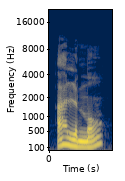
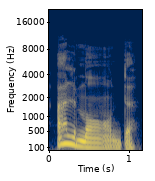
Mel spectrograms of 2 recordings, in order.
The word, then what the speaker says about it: allemande: L'Allemagne, allemand, allemande. Okay, same thing here. Okay, you don't pronounce the final D, but then you pronounce it here for the feminine form.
